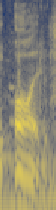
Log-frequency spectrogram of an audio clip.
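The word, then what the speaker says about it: hour: तो अब यहाँ पर देखिए, पहला अल्फ़ाबेट तो हमारे पास एच है जो कि कॉन्सोनेंट है, लेकिन इसकी प्रोनाउंसिएशन कैसे है? और, तो ओ से स्टार्ट होती है pronunciation, that's why we will use an article with और।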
